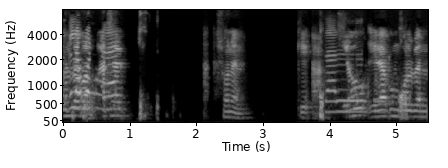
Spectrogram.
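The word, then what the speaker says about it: دال: এইটাও একই জায়গা থেকে উচ্চারণ হবে, জিহ্বার আগা। এই যে জিহ্বার আগা, সামনের উপরে দুই দাঁতের আগায় লাগাতে হবে। হ্যাঁ। দাল। দাল, অনেকে এরকম বলতেছে, কে জানি এরকম বললো, জাল।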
